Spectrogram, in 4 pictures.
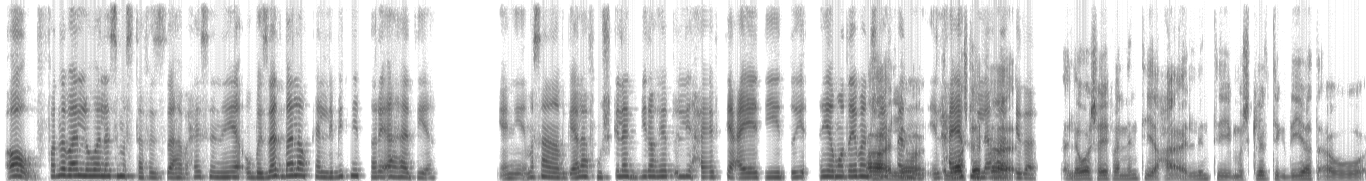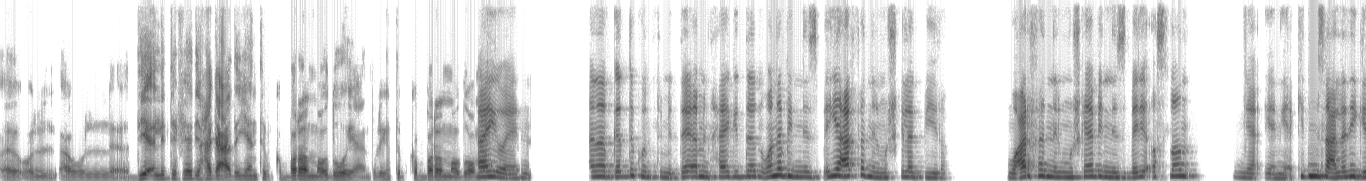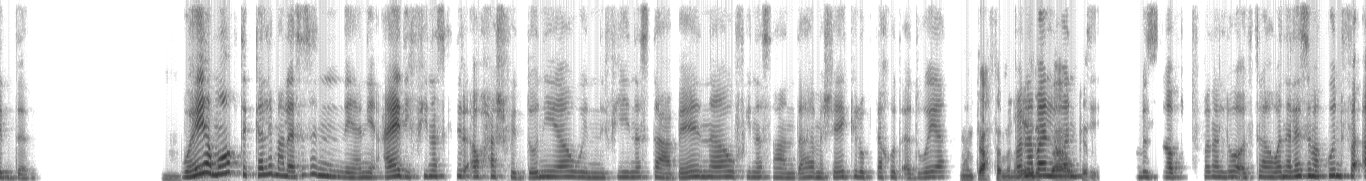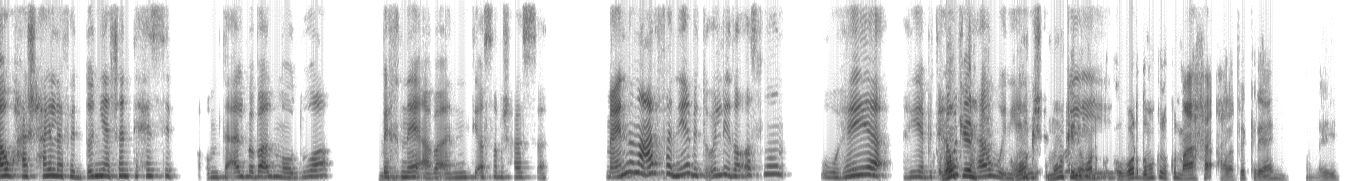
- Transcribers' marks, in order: tapping
- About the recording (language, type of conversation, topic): Arabic, podcast, إزاي بتتكلم مع أهلك لما بتكون مضايق؟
